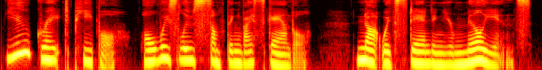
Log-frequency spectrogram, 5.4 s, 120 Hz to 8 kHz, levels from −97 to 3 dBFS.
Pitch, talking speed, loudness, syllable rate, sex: 200 Hz, 120 wpm, -20 LUFS, 4.3 syllables/s, female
